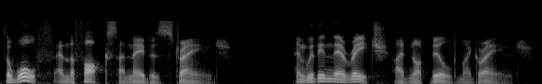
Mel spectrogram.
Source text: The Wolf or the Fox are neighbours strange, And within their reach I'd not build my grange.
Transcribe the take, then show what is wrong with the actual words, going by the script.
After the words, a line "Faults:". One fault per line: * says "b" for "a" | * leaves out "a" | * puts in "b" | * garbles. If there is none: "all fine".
The Wolf and the Fox are neighbours strange, And within their reach I'd not build my grange.
Faults:
* says "and" for "or"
